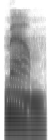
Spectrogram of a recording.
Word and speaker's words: ma'am: Majesty, before switching to, Ma'am. Bonus points. And it's pronounced, ma'am, as in, jam, with a short, a.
